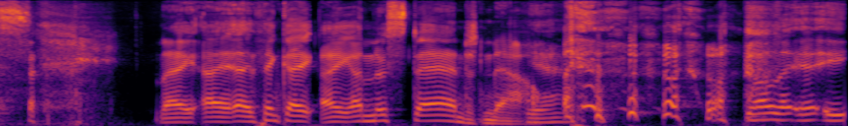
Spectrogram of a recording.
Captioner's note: chuckles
